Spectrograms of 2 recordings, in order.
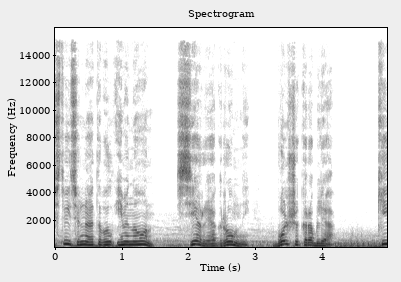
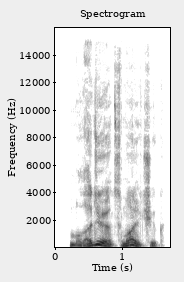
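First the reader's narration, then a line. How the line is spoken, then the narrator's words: Deep bass voice of whale. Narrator (Russian): пробасил кит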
